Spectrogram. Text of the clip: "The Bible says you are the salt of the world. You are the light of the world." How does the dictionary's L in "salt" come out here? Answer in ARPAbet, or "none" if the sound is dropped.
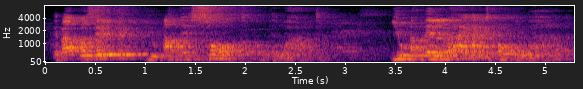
none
